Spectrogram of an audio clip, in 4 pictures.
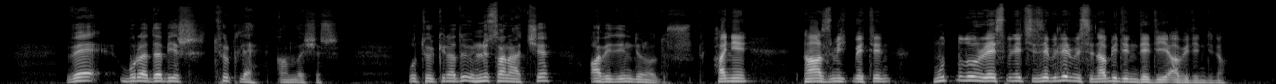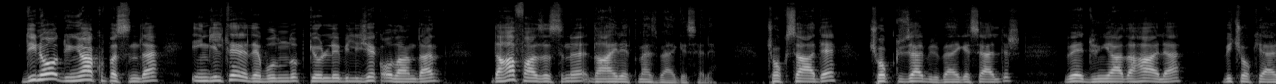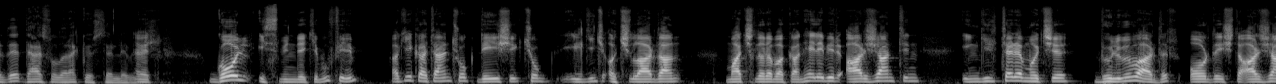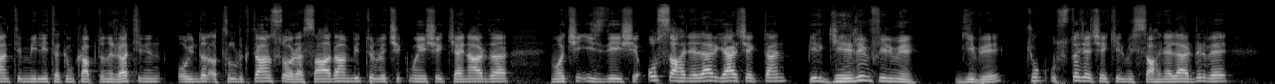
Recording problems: none

